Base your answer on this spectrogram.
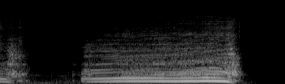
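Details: Spectacled bear of Argentina: a brief call fades out, then one long, steady, low, harmonic moan holds evenly for about one and a half seconds before dropping off abruptly.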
